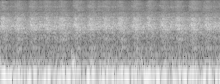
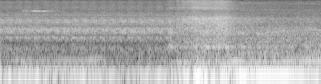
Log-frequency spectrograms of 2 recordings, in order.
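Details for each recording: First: Diesel, likely glow plug equipped, no glow plug codes: starter churns with quick, even compression pulses about six a second and no firing; cranking but not starting, compression sounds good, suspected logic-side failure, cause not confirmed. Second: Turbo diesel truck after finding and unplugging a corroded, shorted connector plug (no boost expected yet): starter whirr, then it catches readily and settles into a steady low diesel clatter at idle, slight popping from the intake.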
